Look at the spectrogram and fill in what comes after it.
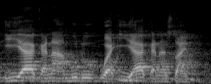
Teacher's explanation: Iyanya panjang. Iya pakai tasydid, bukan iyaka.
